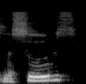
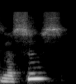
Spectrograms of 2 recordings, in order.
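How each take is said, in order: First: The word is said with its original pronunciation. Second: The word is said with an American pronunciation. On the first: "The actual uh, pronunciation, I think, is masseuse" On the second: "In America, we pronounce M A S S E U S E as masseuse"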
